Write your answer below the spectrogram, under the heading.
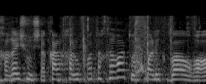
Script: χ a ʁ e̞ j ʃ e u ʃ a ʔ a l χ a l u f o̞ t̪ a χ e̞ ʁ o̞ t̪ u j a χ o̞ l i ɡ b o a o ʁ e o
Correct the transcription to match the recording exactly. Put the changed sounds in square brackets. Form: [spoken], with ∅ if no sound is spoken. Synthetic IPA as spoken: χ a ʁ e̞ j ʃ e u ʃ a [k] a l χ a l u f o̞ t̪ a χ e̞ ʁ o̞ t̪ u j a χ o̞ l i [k] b o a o ʁ [a] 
